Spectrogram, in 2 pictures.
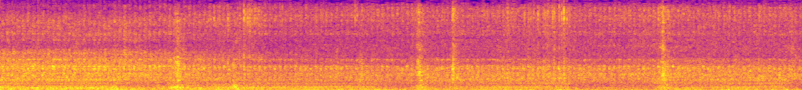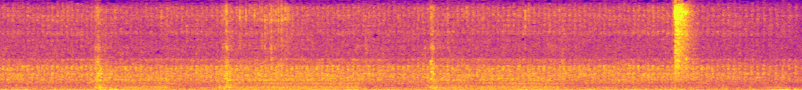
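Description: A heavy tow truck's engine running steadily while it drives the winch hauling a stuck truck out by cable. A regular click comes about once every three-quarters of a second, with a tone that breaks off at each click. A short hiss comes near the end.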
